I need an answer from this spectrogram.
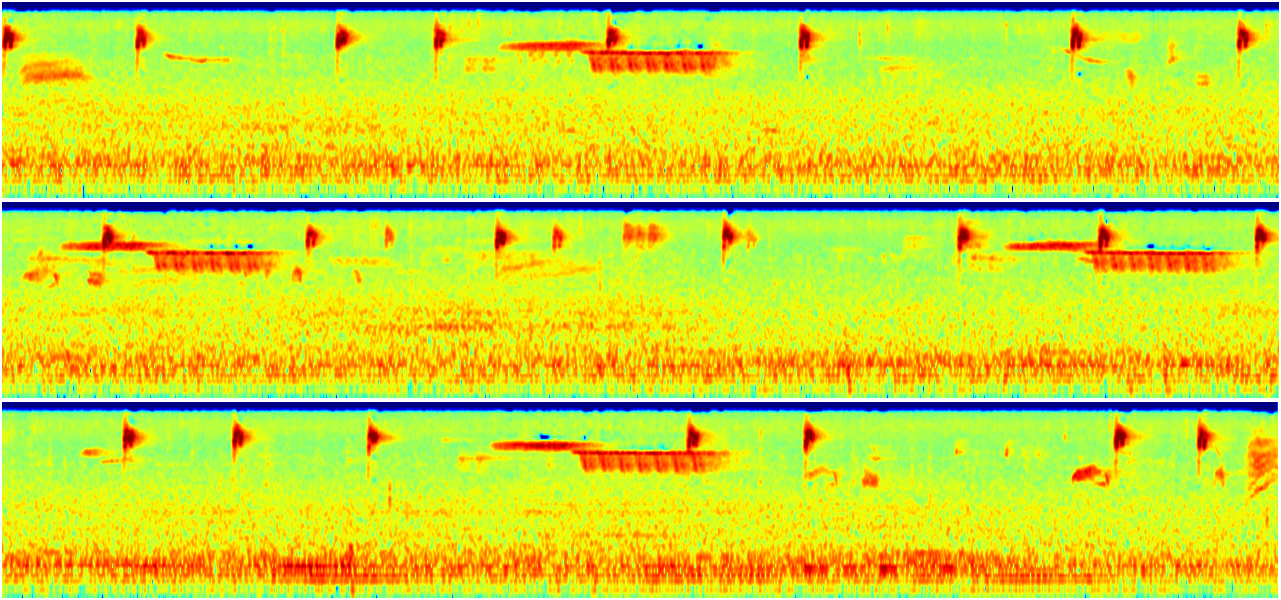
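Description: Birdsong: short, sharp high chirps every second or so, with a buzzy trill that comes back every six or seven seconds in the same pattern, over a low steady hum.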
